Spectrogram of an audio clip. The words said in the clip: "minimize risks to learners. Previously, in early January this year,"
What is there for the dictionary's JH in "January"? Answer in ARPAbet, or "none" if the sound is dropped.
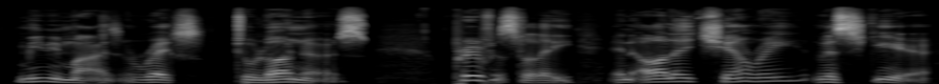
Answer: CH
